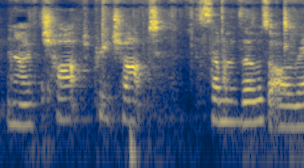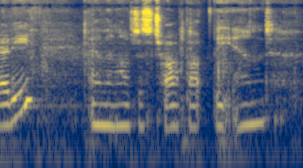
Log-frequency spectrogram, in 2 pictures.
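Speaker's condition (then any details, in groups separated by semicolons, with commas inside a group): No condition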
